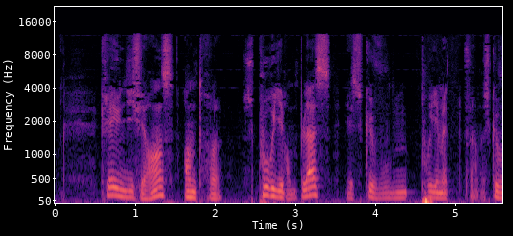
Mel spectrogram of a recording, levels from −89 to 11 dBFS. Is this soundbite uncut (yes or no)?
no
